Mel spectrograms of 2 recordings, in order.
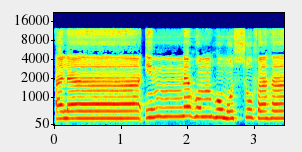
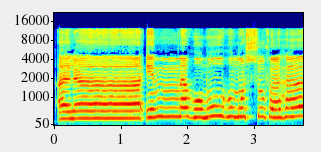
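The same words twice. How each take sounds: First: The final 'm' of innahum is closed, with no vowel. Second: The final 'm' of innahum carries a long 'u' vowel. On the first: "तवसुत के साथ पहले अद में सिला" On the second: "फिर सिला"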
